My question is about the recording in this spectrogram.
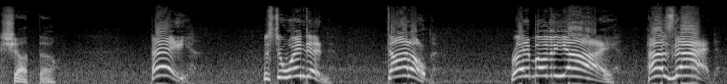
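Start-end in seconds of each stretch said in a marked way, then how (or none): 1.5-7.2 calling out. Acted. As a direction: shout across the distance. Calling out across the snow.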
